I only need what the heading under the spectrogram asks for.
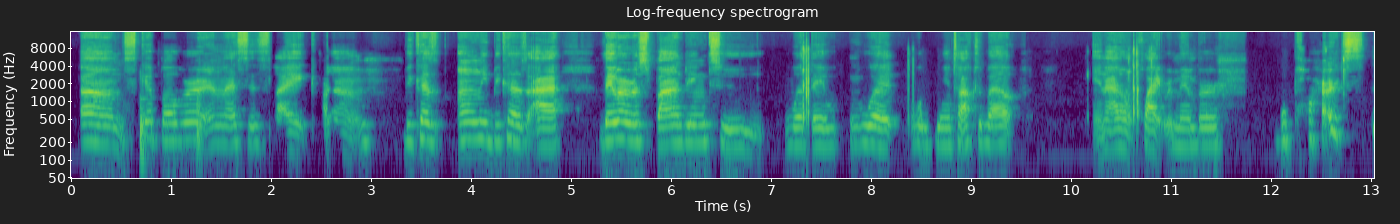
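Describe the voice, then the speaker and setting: A woman's voice: mid-range voice, low-quality recording. A woman from Los Angeles hosting a casual panel chat, laughing often and keeping a playful, easygoing tone. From Los Angeles, California. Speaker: host.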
